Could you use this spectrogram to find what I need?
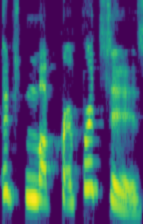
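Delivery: very high-pitched voice, catchphrase-style delivery. Recalling something Emmett said many times: imitating Emmett. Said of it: "when Emmett's like".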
